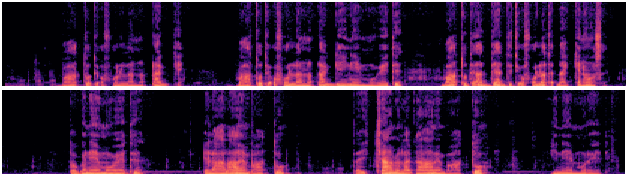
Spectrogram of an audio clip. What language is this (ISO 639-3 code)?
sid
